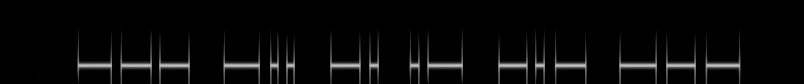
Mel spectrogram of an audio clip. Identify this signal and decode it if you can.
Morse code (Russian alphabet), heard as a keyed tone, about 13 wpm, 890 Hz. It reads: ОДНАКО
